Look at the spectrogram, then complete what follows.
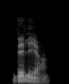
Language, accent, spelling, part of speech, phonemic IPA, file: French, France, délire, noun / verb, /de.liʁ/, LL-Q150 (fra)-délire.wav
- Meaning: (noun) 1. delirium 2. crazy stuff, absurdity, nonsense; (verb) inflection of délirer: 1. first/third-person singular present indicative/subjunctive 2. second-person singular imperative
